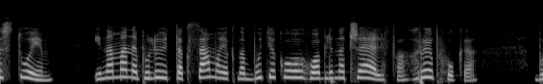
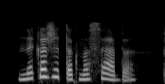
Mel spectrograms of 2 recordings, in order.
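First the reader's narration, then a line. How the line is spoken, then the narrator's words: Mutter. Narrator (Ukrainian): пробурмотів Рон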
